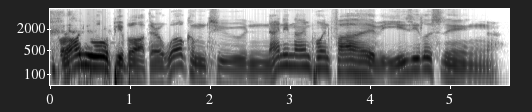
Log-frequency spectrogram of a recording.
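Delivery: deep, low late-night radio DJ voice. Doing a radio station intro in a deep late-night radio voice. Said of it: "one of those like deep voices, it's always like the um the the the two a m radio station".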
